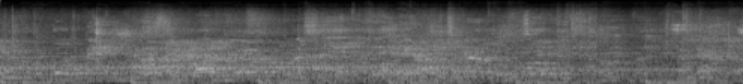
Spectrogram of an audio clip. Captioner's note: indistinct chatter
